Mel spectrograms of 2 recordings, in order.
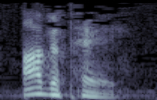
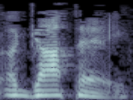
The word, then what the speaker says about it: agape: That's the verb form of the noun agape or agape, whichever way you want to pronounce it.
